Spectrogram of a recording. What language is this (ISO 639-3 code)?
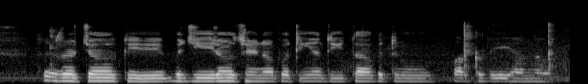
pan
